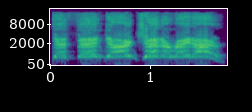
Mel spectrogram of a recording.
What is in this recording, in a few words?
Defend Generator, Excited Guy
